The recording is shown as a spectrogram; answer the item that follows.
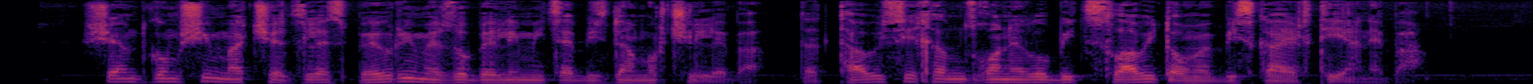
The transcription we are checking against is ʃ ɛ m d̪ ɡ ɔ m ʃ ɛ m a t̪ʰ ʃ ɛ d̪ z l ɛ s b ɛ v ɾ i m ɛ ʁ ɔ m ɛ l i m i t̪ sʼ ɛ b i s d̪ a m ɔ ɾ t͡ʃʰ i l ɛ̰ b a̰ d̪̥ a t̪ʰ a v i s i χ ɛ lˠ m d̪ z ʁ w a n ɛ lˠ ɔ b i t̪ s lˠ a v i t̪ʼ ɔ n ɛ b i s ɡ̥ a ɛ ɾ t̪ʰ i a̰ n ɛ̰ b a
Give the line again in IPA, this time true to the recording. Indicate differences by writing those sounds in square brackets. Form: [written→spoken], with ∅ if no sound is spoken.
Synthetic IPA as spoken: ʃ ɛ m d̪ ɡ ɔ m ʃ [ɛ→i] m a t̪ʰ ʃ ɛ d̪ z l ɛ s b ɛ v ɾ i m ɛ [ʁ→z] ɔ [m→b] ɛ l i m i t̪ sʼ ɛ b i s d̪ a m ɔ ɾ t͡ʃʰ i l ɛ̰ b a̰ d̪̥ a t̪ʰ a v i s i χ ɛ lˠ m d̪ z ʁ w a n ɛ lˠ ɔ b i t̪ s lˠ a v i t̪ʼ ɔ [n→m] ɛ b i s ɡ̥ a ɛ ɾ t̪ʰ i a̰ n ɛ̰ b a

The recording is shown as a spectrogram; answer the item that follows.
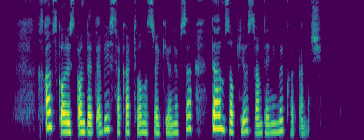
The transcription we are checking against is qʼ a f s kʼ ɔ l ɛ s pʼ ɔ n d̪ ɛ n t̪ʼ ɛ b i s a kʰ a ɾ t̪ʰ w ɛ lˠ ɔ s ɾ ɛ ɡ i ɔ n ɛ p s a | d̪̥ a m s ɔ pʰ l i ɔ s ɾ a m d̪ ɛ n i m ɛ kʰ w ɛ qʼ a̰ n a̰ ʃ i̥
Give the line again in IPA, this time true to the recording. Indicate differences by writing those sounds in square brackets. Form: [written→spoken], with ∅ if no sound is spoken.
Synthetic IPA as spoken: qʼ a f s kʼ ɔ [l→ɾ] ɛ s pʼ ɔ n d̪ ɛ n t̪ʼ ɛ b i s a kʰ a ɾ t̪ʰ w ɛ lˠ ɔ s ɾ ɛ ɡ i ɔ n ɛ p s a | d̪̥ a m s ɔ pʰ l i ɔ s ɾ a m d̪ ɛ n i m ɛ kʰ w ɛ qʼ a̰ n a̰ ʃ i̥

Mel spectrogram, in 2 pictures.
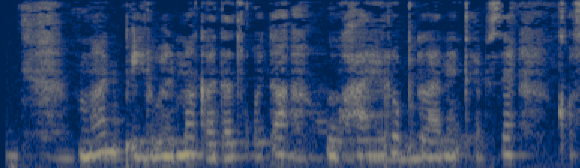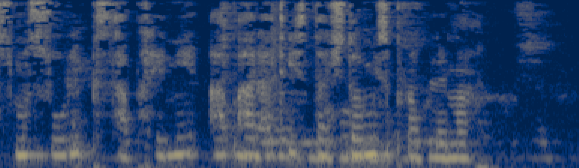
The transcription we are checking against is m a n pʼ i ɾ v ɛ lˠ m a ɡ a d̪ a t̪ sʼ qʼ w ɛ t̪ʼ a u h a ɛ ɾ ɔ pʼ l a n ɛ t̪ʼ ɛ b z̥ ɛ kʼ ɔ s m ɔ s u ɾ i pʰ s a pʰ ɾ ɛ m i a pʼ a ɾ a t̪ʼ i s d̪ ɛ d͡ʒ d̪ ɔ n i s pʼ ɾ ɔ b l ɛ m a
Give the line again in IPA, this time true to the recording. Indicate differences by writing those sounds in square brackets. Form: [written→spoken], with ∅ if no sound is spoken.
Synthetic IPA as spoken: m a n pʼ i ɾ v ɛ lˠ m a ɡ a d̪ a t̪ sʼ qʼ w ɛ t̪ʼ a u h a ɛ ɾ ɔ pʼ l a n ɛ t̪ʼ ɛ b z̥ ɛ kʼ ɔ s m ɔ s u ɾ i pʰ s a pʰ ɾ ɛ [m→n] i a pʼ a ɾ a t̪ʼ i s d̪ [ɛ→a] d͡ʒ d̪ ɔ [n→m] i s pʼ ɾ ɔ b l ɛ m a

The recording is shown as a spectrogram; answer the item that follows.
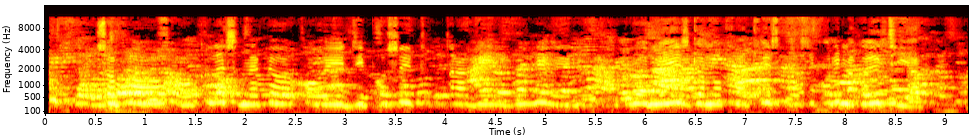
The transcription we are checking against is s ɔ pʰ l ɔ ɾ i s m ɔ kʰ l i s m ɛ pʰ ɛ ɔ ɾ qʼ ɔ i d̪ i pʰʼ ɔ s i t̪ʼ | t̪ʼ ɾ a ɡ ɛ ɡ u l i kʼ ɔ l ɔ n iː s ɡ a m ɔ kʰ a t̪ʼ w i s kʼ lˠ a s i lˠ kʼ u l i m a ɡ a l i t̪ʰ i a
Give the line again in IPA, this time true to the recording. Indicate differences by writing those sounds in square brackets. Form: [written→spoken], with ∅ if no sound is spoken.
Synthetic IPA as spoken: s ɔ pʰ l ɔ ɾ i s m ɔ kʰ l [i→ɛ] s m ɛ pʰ ɛ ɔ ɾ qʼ ɔ i d̪ i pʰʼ ɔ s i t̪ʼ | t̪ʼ ɾ a ɡ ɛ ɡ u l i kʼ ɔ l ɔ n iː s ɡ a m ɔ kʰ a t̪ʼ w i s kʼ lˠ a s i [lˠ→∅] kʼ u [l→ɾ] i m a ɡ a l i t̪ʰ i a

